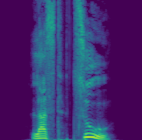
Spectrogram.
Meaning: inflection of zulassen: 1. second-person plural present 2. plural imperative
- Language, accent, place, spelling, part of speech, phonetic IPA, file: German, Germany, Berlin, lasst zu, verb, [ˌlast ˈt͡suː], De-lasst zu.ogg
